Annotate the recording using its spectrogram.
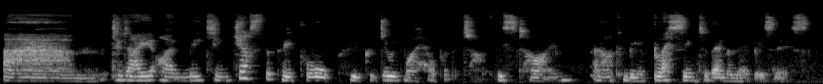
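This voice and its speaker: A woman speaking as a podcast guest, a spiritual business coach, in a slow, calm and grounded way. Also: on the low side, slightly rough, rough recording. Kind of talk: casual podcast chat.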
